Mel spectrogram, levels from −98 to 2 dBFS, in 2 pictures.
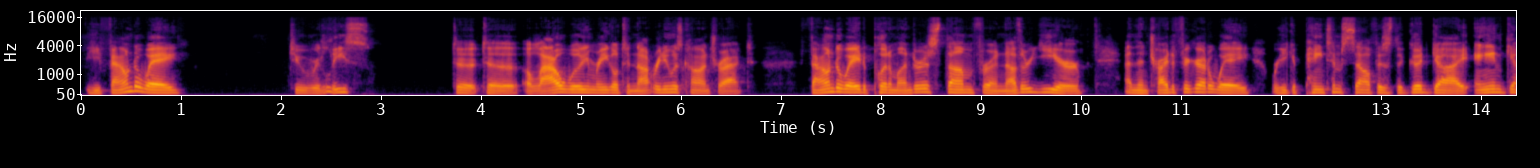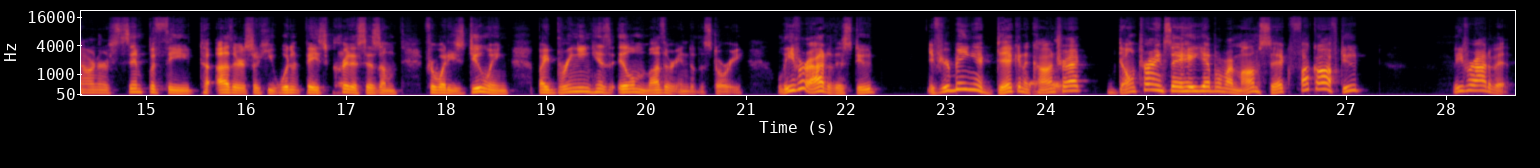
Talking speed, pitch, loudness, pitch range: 205 wpm, 135 Hz, -24 LUFS, 120-160 Hz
